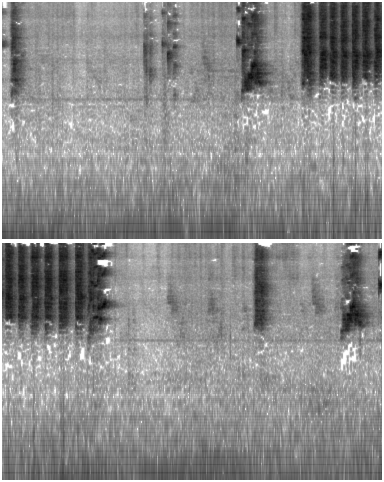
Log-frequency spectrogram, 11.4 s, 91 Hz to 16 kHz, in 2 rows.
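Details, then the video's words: Lovebirds kept in an aviary, recorded 27 March 2024: scattered shrill, harsh chirps, then a rapid run of about a dozen sharp, even squeaks over three seconds, followed by a few more isolated screechy notes; low steady hum underneath. "Aviary Lovebirds"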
